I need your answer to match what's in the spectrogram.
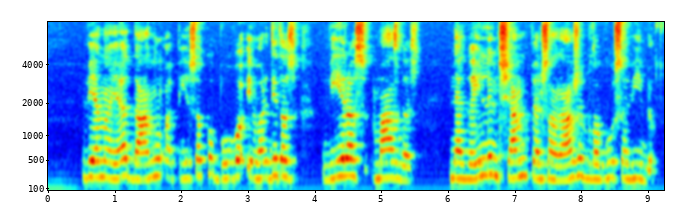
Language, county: Lithuanian, Utena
